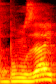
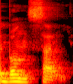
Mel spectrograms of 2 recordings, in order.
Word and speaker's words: bonsai: en français on prononce bonzail parce que quand on a un S coincé entre une consonne et une voyelle on le prononce comme dans consonne d'ailleurs donc français çarait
